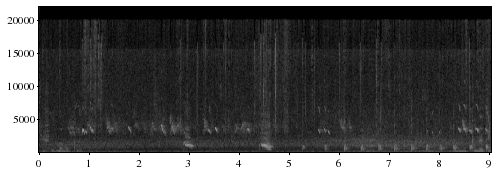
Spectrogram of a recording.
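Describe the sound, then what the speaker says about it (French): A mother hen sitting over her chicks clucks in soft, low bursts, a couple of louder clucks standing out among steady muttering, close by and mixed with faint background voices. "Qu'est-ce que tu fais, maman poulette?"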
